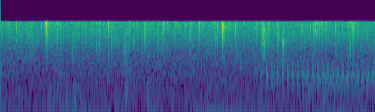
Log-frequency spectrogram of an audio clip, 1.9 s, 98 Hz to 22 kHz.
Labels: {"label": "biophony, croak", "recorder": "SoundTrap 500"}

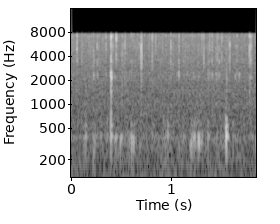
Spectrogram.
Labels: {"label": "ambient", "recorder": "HydroMoth"}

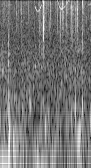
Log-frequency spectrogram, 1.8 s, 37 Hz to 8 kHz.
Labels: {"label": "biophony, dolphin", "recorder": "SoundTrap 500"}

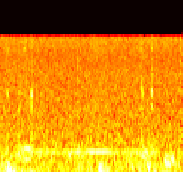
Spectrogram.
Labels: {"label": "ambient", "recorder": "HydroMoth"}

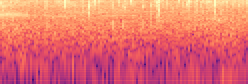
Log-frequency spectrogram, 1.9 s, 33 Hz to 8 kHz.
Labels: {"label": "biophony, dolphin", "recorder": "SoundTrap 500"}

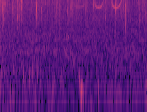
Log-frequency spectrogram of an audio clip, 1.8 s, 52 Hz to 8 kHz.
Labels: {"label": "biophony, dolphin", "recorder": "SoundTrap 500"}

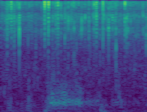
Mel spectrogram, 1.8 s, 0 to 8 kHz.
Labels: {"label": "biophony, growl", "recorder": "SoundTrap 600 or HydroMoth"}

